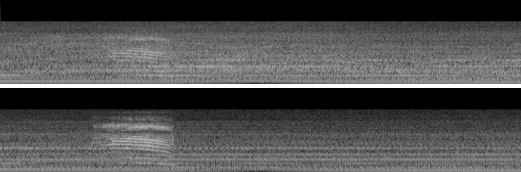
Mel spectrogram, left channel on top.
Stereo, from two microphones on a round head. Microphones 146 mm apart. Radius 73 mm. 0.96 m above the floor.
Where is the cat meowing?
30° right (ahead or behind).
